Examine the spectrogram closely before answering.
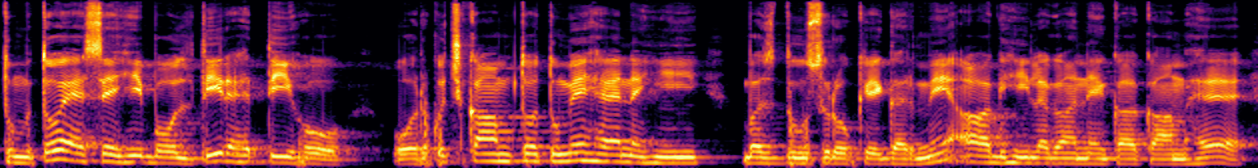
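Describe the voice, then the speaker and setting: A man's voice: medium pitch, measured pace, hardly any pauses, warm tone, close to an everyday voice. A man doing a grumbling crow husband. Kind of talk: cartoon voice acting.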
